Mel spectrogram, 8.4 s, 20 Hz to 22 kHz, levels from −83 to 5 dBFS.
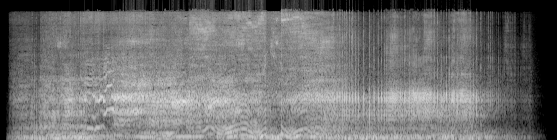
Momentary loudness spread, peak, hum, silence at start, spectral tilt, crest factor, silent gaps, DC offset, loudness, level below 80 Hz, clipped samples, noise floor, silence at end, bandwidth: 11 LU; 0 dBFS; none; 0.15 s; -2 dB/octave; 10 dB; none; under 0.1%; -8 LUFS; -30 dBFS; 0.4%; -40 dBFS; 0.65 s; over 20 kHz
